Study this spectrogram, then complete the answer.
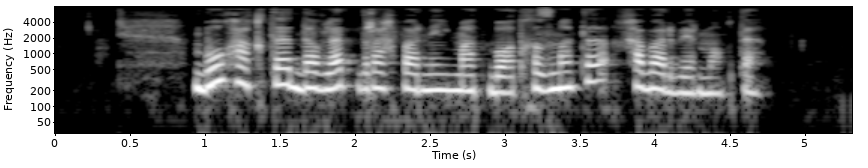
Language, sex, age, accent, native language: Uzbek, female, 19-29, Farg'ona, Uzbek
